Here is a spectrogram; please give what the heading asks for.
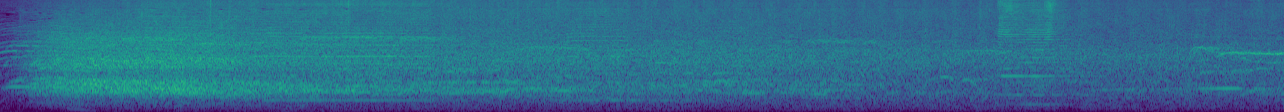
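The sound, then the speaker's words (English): A large crowd cheering outdoors in a park, a loud roar that swells in the first seconds and then settles into sustained, slightly softer crowd noise mixed with clapping. “we can almost hear them, and we hopefully will be able to hear them in the next few minutes. Everyone in Hyde Park.”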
